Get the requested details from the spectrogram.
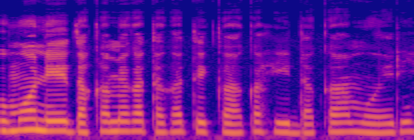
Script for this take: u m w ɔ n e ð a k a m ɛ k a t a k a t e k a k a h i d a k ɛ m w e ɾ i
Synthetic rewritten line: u m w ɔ n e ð a k a m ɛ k a t a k a t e k a k a h i d a k a m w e ɾ i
